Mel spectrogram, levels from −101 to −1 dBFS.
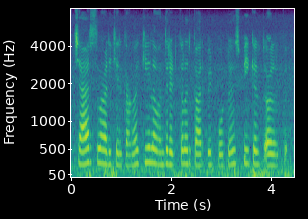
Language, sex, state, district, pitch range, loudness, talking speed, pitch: Tamil, female, Tamil Nadu, Chennai, 210-245 Hz, -16 LUFS, 150 wpm, 230 Hz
